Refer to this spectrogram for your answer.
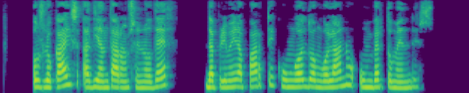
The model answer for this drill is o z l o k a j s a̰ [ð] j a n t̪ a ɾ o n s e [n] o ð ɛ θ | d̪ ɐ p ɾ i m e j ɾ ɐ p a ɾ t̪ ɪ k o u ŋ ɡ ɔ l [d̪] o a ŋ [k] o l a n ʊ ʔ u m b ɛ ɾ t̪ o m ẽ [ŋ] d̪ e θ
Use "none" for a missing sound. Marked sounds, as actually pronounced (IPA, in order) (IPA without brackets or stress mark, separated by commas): ð, n, d̪, ɡ, n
